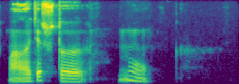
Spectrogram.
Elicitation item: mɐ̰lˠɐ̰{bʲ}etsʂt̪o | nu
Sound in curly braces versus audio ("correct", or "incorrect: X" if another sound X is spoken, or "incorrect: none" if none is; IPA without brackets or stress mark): incorrect: dʲ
